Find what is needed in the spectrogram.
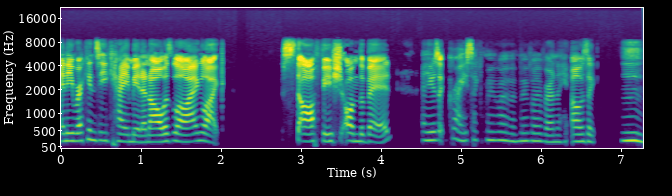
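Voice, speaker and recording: On a dry, close recording with no echo, a woman talks at a fairly quick pace in an unremarkable speaking voice of medium pitch with fairly even intonation. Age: 20s. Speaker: podcast co-host. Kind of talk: casual chat.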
